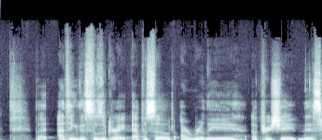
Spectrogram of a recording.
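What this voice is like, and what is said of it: Hoarse voice. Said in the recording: “my voice is so hoarse today. And if I really, really talk, it's ... sound like I'm going through puberty.”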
